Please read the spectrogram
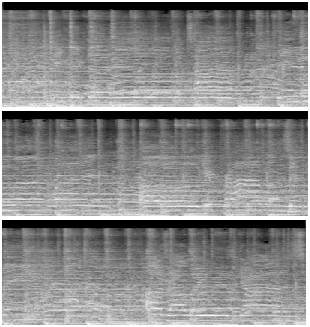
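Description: Live country-bluegrass band playing: mandolin, acoustic and electric guitars, banjo, upright bass and drums together, with a male lead vocal over a steady beat.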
